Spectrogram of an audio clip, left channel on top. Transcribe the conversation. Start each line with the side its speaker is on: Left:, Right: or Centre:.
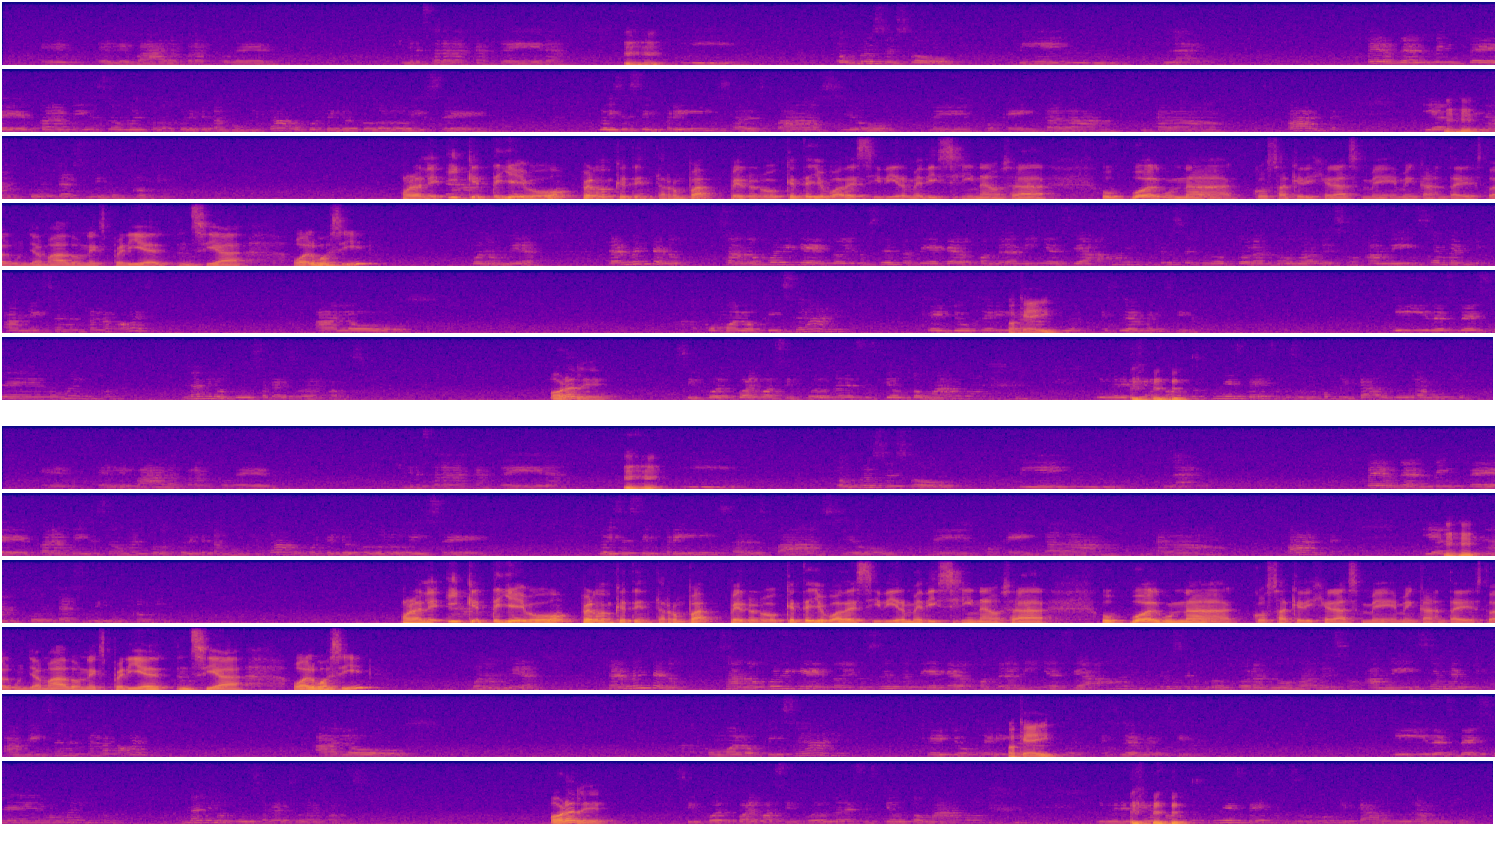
Centre: eh, elevada para poder ingresar a la carrera
Right: Ujú,
Centre: y es un proceso bien largo. Pero realmente para mí en ese momento no fue de que tan complicado, porque yo todo lo hice, lo hice sin prisa, despacio, me enfoqué en cada, en cada parte y al
Right: ujú.
Centre: final pude entrar sin ningún problema.
Right: Órale,
Centre: Ya,
Right: ¿y qué te llevó? Perdón que te interrumpa, pero ¿qué te llevó a decidir medicina? O sea, ¿hubo alguna cosa que dijeras, me, me encanta esto, algún llamado, una experiencia o algo así?
Centre: bueno, mira, realmente no. O sea, no fue de que, no, yo no soy de estas de que cuando era niña decía, ay, yo quiero ser doctora, no, nada de eso. A mí se me entró, a mí se me entró en la cabeza a los como a los 15 años que yo quería
Right: Ok,
Centre: estudiar estudiar medicina. Y desde ese momento nadie me pudo sacar eso de la cabeza. Y
Right: órale.
Centre: yo, sí, fue, fue algo así, fue una decisión tomada <laughs> y me decían,
Right: <laughs>
Centre: no, no estudies eso, que eso es muy complicado, eso dura mucho.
